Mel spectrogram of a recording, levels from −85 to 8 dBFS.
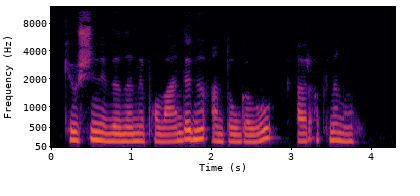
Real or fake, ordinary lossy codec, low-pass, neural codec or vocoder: real; AAC, 64 kbps; 10.8 kHz; none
